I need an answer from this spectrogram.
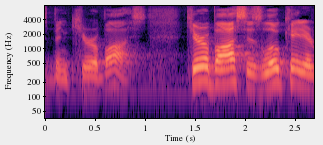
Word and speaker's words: Kiribati: to the country of Kiribati. And I did pronounce that right. It's Kiribati in the way you spell it, but T-I is an S in their language. And so blame a typewriter, don't blame me.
